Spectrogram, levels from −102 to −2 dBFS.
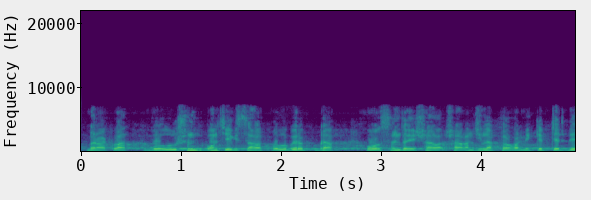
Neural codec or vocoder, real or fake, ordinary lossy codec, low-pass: codec, 24 kHz, 3 kbps, HILCodec; fake; none; 7.2 kHz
